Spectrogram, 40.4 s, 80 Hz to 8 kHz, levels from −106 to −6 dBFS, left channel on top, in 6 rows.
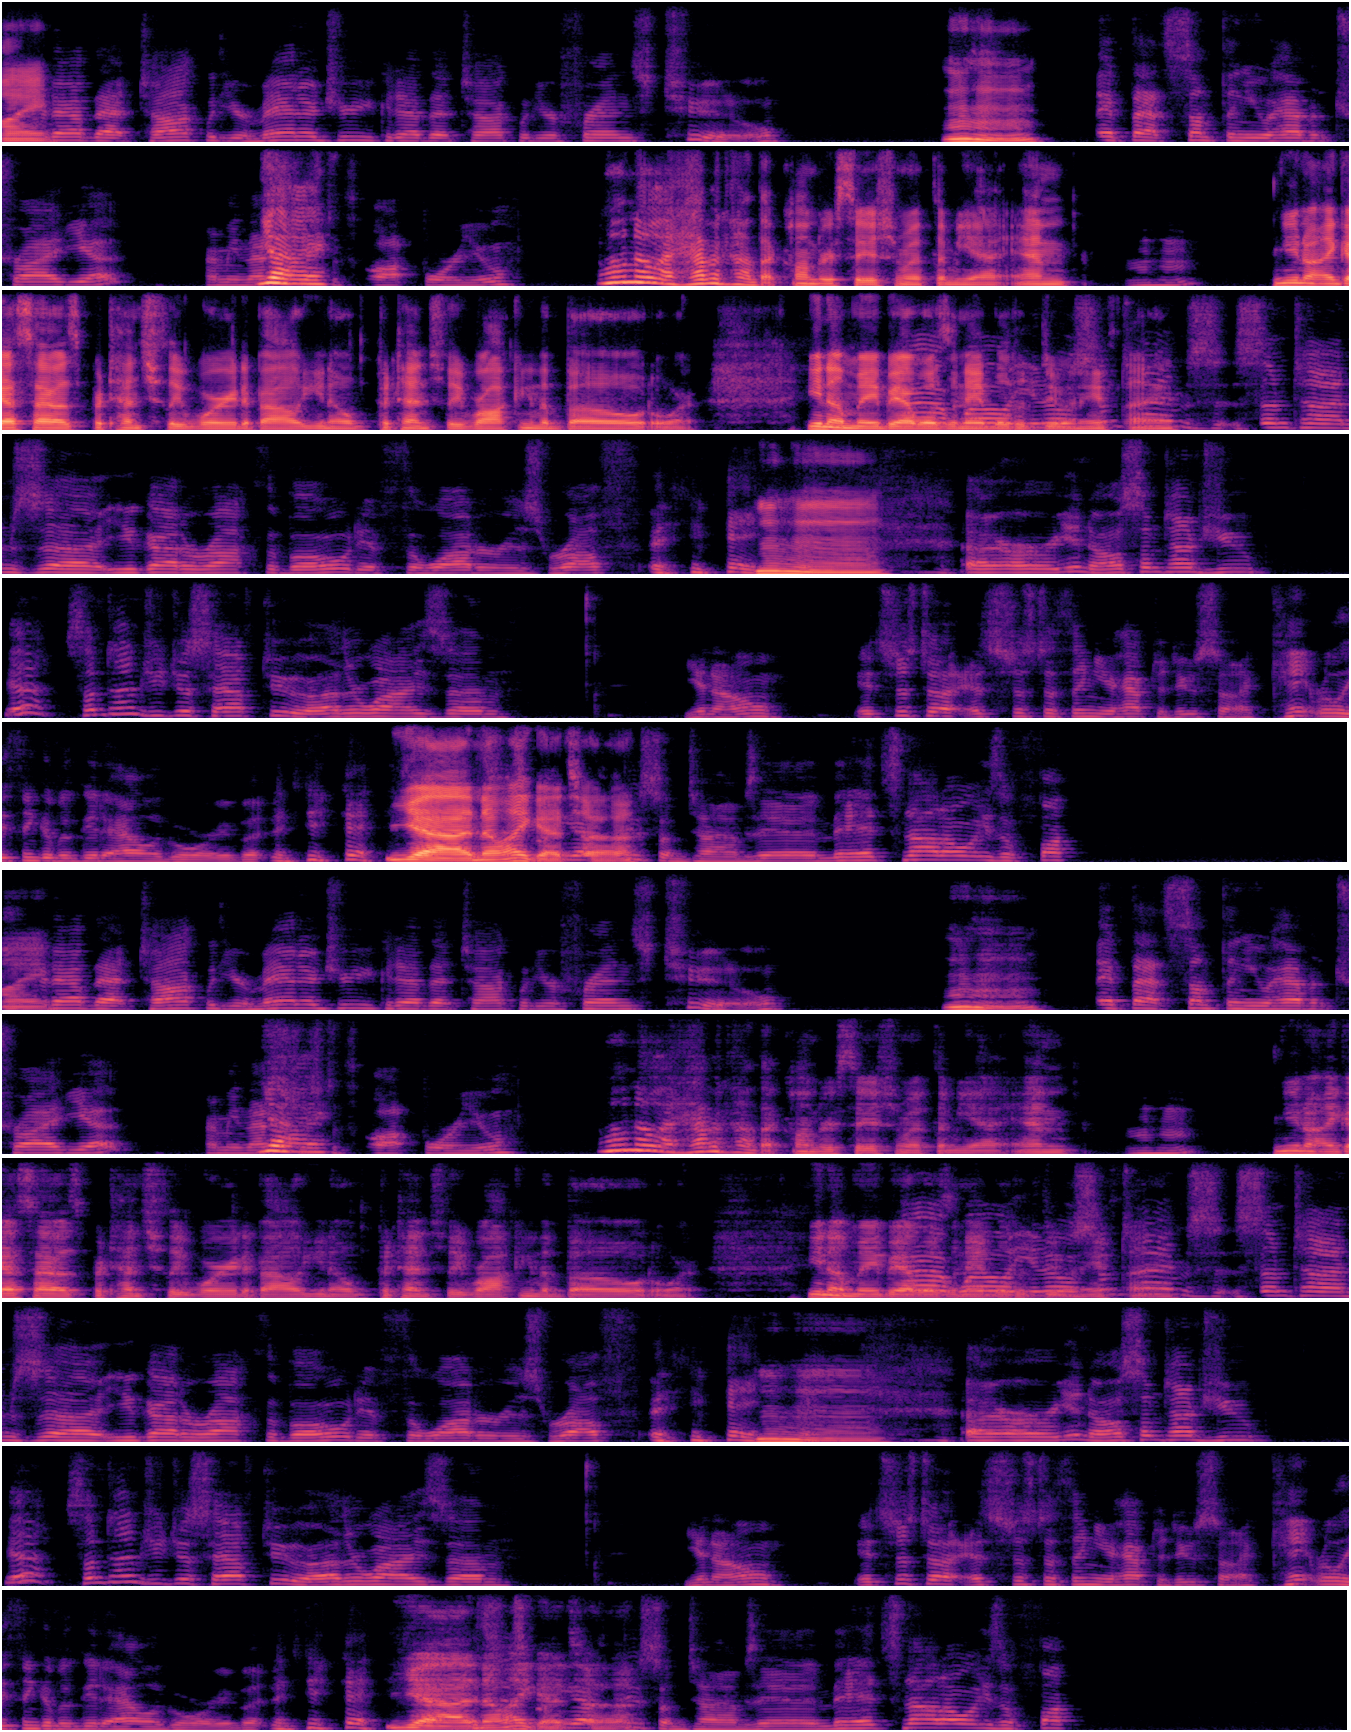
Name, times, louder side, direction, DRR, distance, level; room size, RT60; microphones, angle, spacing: voice 1, 0.0-3.9 5.5-7.3 7.8-8.1 8.6-9.3 12.4-12.7 18.0-24.3 24.6-26.5 27.0-29.5 30.4-30.8 31.2-35.5 36.0-39.0, equal, ahead, 0.5 m, -50 dB
voice 2, 4.7-5.2 8.0-8.4 9.7-12.1 13.1-17.2 17.5-19.3 24.0-24.6 35.6-36.8, left 8 dB, 85° left, 0.3 m, -36 dB
3.0 x 2.6 x 2.8 m
head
